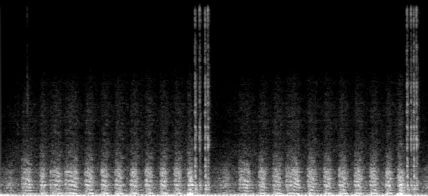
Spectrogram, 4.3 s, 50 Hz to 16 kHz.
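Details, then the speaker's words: 1989 Honda Civic sedan, non-running and recovered after theft, battery nearly dead: starter cranks at a steady even rhythm but it never catches; owner suspects no fuel and can't tell if the pump runs. "I don't think we're getting fuel. Can't tell if that's the pump or not kicking on."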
